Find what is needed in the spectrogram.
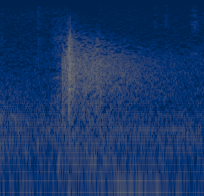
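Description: Pool balls knocking together in one sharp clack, with a rattle that dies away over about a second as they are gathered off the table.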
